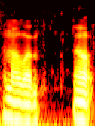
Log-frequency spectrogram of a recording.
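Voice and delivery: talking while chomping a cookie; messy loud eating. Real, not acted. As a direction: mouth full, chewing into the mic. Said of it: "I'm chomping away here in the mic".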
